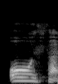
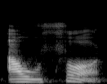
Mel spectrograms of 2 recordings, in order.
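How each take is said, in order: First: The first vowel is said as an O sound. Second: The first vowel is not said as O. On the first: The speaker calls it right. "you read O" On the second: The speaker calls it wrong. "not author"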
